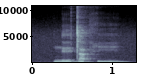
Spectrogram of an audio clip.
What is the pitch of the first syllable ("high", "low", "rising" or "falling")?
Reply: low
